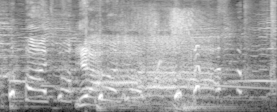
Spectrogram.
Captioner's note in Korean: 슈우웅~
